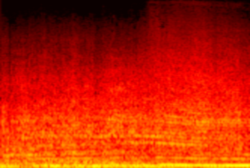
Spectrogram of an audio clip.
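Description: Diesel Mazda race cars in a racing game at Laguna Seca, engines droning loudly and steadily at high revs with a slight pitch rise partway through, no voices over them.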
